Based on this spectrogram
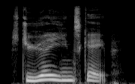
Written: styreegenskab

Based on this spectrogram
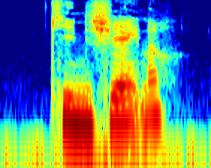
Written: keynesianer

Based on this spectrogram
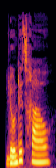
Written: luntetrav

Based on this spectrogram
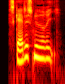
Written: SKATTESNYDERI

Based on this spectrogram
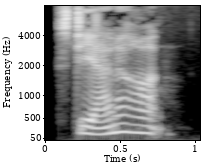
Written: stjernerang

